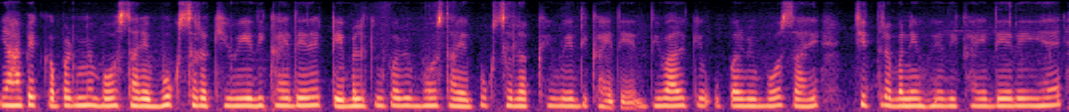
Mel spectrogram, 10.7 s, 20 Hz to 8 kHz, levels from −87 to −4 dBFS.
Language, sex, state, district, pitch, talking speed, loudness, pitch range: Hindi, female, Karnataka, Bangalore, 195 Hz, 215 wpm, -18 LUFS, 190-205 Hz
